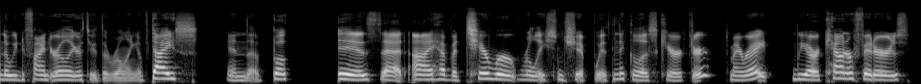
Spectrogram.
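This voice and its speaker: A woman's voice: fairly high pitch, gravelly, dry recording, clean studio sound. A woman introducing her character on a role-play podcast, playful and chatty. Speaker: player. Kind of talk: casual chat.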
